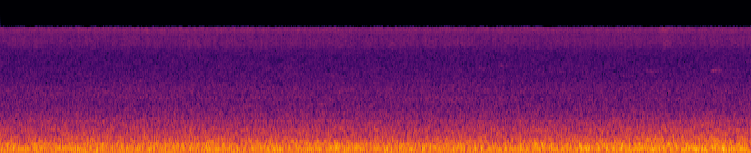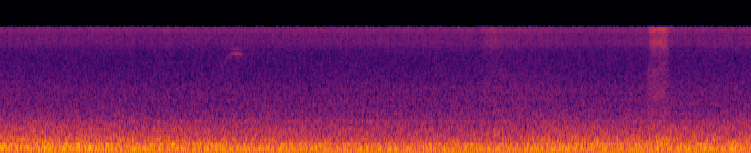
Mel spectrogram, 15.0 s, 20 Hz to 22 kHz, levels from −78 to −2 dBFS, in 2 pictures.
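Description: Throughout the speech, the top end stops dead at 11.4 kHz and a rough, fluttering noise clings to voiced sounds. This is likely Dolby Digital compression at a low rate near 64 kbps, with empty frequency lines filled by dither noise rather than MP3's chirpy swirls.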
